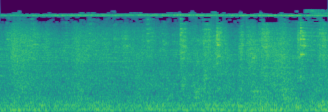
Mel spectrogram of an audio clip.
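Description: Freight wagons loaded with shipping containers rolling past close by: a steady heavy rumble of steel wheels on rail, with occasional sharp clicks from the wheels.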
